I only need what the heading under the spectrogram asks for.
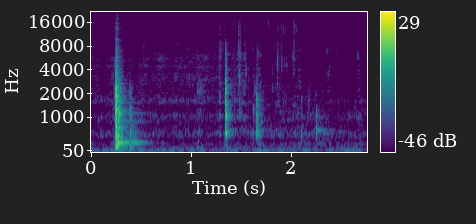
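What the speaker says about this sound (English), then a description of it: "Put a little bit of water inside, give it a shake, pour it in" Water is sloshed inside an emptied spaghetti sauce jar and poured out into a pot: a sharp splashy burst, then a few softer liquid splashes and drips, close and fairly quiet.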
